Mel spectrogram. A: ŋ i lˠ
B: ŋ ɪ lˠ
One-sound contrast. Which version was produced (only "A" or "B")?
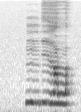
A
